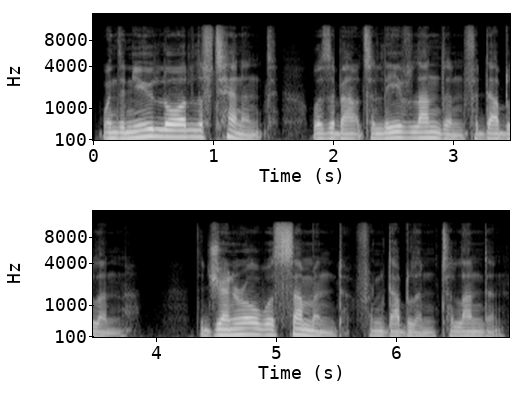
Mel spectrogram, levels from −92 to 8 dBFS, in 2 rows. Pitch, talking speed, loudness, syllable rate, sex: 115 Hz, 175 wpm, -20 LUFS, 5.4 syllables/s, male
